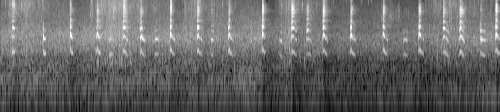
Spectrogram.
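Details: Eurasian coot at Duingt beach on Lake Annecy, Haute-Savoie, in the French Alps, giving a fast stream of short, nasal, honking notes, several per second, some doubled, over a soft background hiss.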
